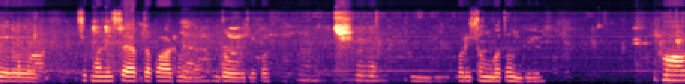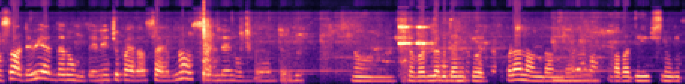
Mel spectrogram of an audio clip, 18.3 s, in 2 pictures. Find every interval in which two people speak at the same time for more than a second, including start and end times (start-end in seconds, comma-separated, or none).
none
